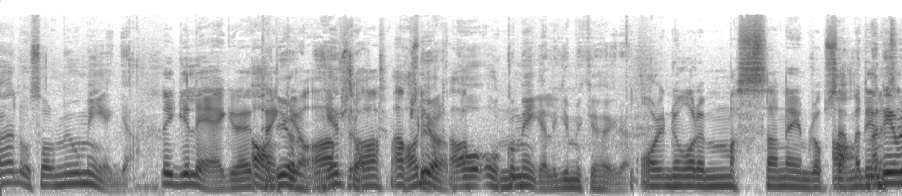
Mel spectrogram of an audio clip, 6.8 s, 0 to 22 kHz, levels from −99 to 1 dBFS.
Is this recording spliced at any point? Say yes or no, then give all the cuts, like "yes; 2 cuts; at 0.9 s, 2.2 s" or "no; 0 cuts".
yes; 2 cuts; at 1.2 s, 4.7 s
